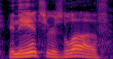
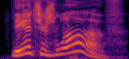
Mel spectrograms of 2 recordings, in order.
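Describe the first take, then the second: First: Said in the usual way. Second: The answer is love said much higher, stress on love; emphatic repeat. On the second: Shown as a demonstration. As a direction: lift the repeat up high and land hard on love.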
